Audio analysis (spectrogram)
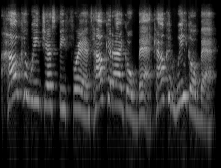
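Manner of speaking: acted-out heartbroken questioning; retold anguished protest. Recapper voicing Cam still in love with Joss, wounded.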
